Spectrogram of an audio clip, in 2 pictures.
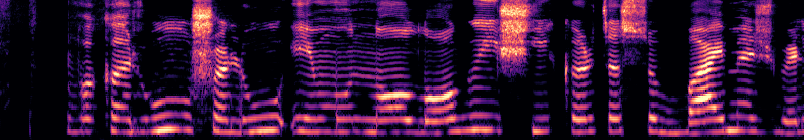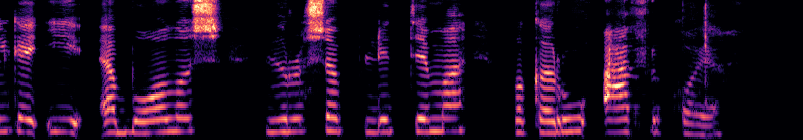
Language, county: Lithuanian, Vilnius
